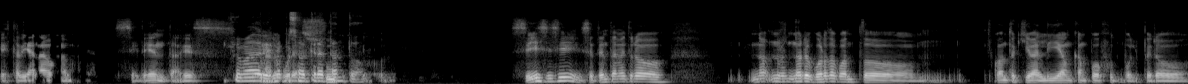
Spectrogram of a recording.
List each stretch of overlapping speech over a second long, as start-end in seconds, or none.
2.2-3.7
